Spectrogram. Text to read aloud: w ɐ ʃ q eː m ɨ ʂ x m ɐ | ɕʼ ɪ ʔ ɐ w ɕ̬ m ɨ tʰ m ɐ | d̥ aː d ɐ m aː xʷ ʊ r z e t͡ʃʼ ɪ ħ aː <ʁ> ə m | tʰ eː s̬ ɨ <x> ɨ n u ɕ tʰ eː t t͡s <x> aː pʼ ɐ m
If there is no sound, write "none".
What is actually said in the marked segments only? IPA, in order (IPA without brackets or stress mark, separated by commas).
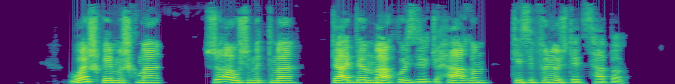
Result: ʁ, f, ħ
